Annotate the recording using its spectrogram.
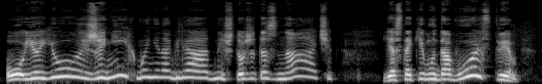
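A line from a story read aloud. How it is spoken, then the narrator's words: Shouting. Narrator (Russian): закричала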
